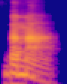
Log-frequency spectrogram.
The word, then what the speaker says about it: Myanmar: Now, of course, you all know that Myanmar and Burma or Bama are the same word. It's just different varieties of the language. So the literary Myanmar in colloquial Burmese has always been pronounced as Bama.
